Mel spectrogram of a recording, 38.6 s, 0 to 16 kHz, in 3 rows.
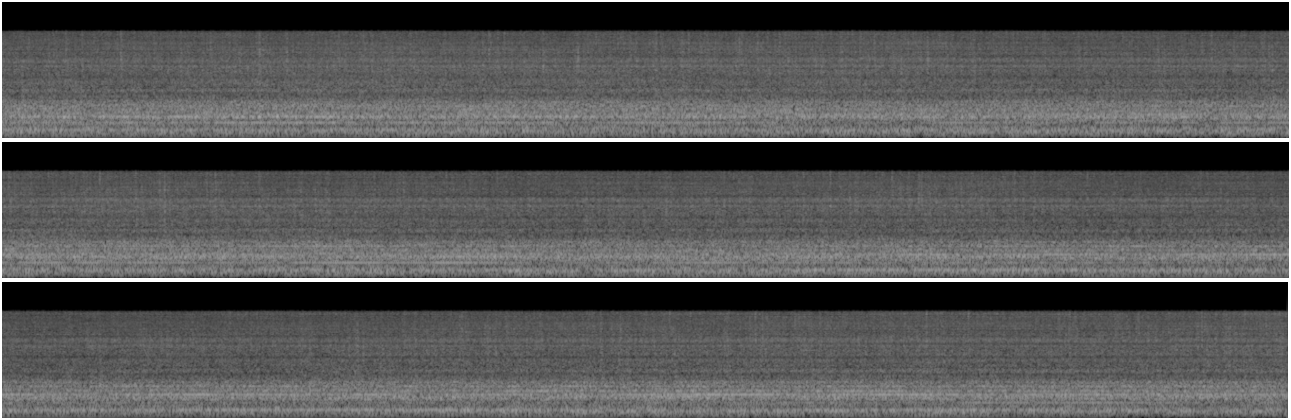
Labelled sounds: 3.1	3.3	vessel noise, 7.4 to 7.6 kHz

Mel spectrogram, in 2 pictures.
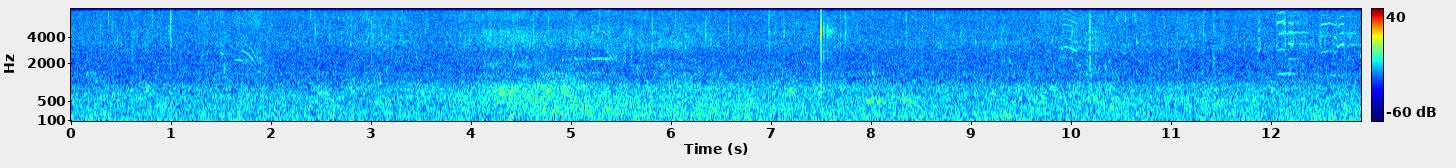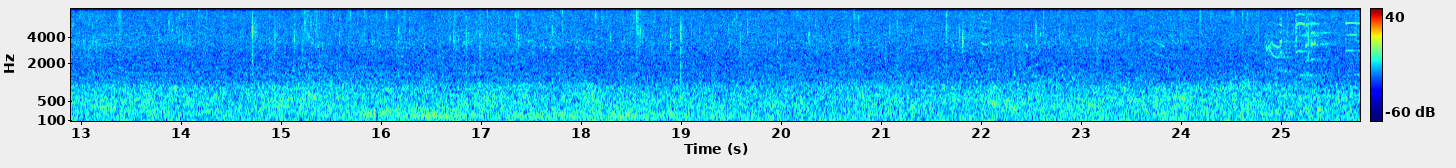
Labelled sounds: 5.0	5.4	Pacific white-sided dolphin, 2.1 to 2.4 kHz
12.1	12.8	Pacific white-sided dolphin, 4.3 to 6.1 kHz
25.1	25.5	Pacific white-sided dolphin, 4.3 to 5.8 kHz

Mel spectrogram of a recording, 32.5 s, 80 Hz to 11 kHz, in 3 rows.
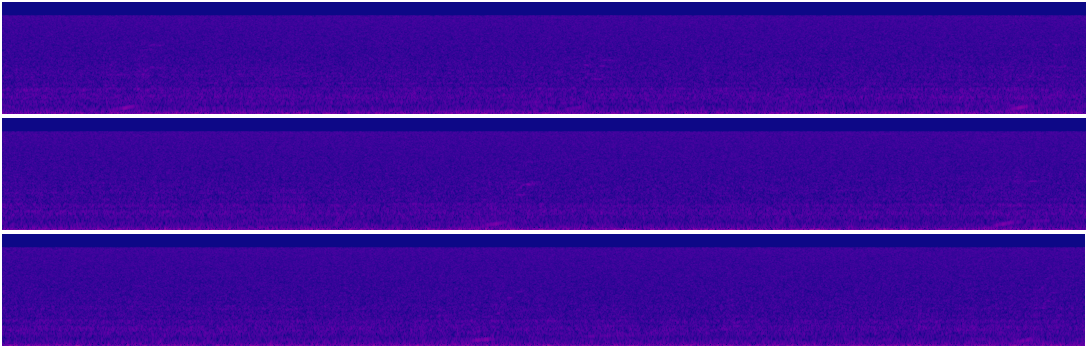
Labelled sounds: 16.0	16.2	humpback whale, 1.3 to 1.8 kHz

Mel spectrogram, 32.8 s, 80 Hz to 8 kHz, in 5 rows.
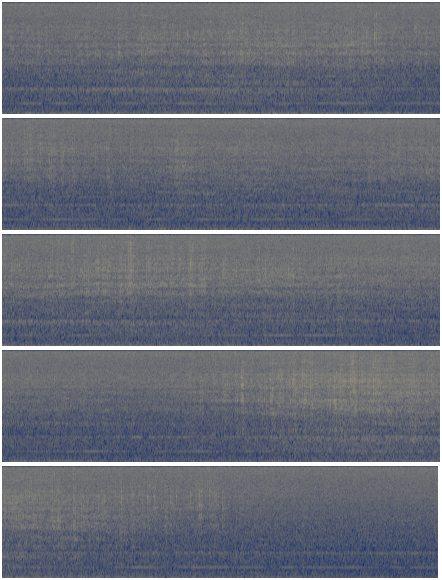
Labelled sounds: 25.5	25.8	vessel noise, 2.2 to 2.6 kHz

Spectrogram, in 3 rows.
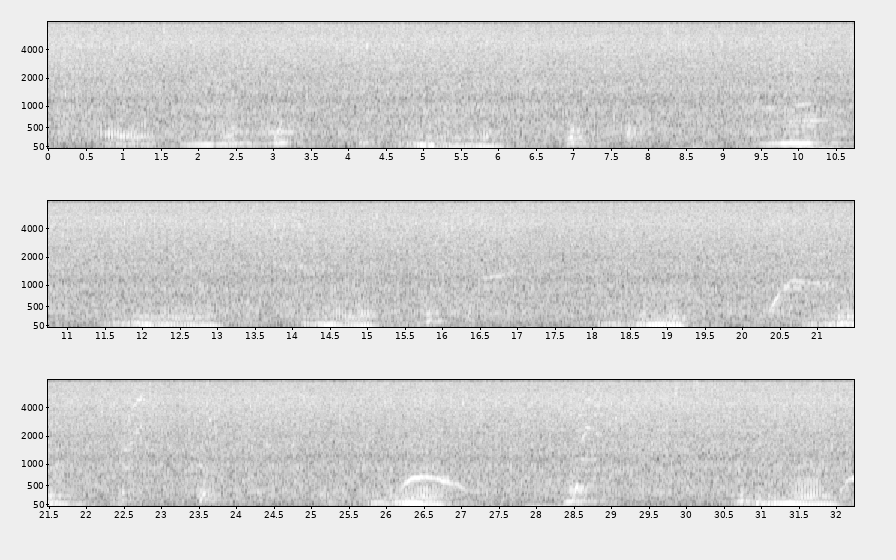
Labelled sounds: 16.5	16.9	humpback whale, 1.2 to 1.3 kHz
20.5	20.9	humpback whale, 0.91 to 1.2 kHz
28.6	28.8	humpback whale, 1.1 to 1.2 kHz

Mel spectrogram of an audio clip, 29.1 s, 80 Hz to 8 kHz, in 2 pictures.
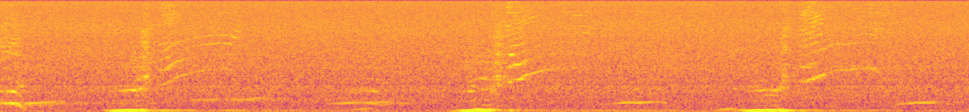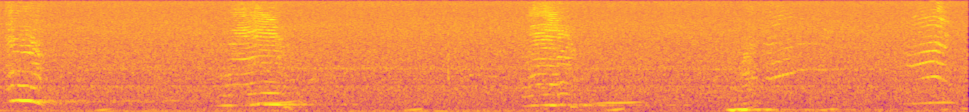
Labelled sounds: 0.1	0.3	humpback whale, 1.8 to 2.0 kHz
2.4	3.4	humpback whale, 1.2 to 2.5 kHz
7.6	8.3	humpback whale, 0.90 to 5.7 kHz
12.0	12.5	humpback whale, 0.83 to 4.8 kHz
13.0	13.2	humpback whale, 1.1 to 1.3 kHz
14.8	15.1	humpback whale, 1.8 to 2.0 kHz
18.0	18.8	humpback whale, 1.6 to 6.3 kHz
22.5	23.1	humpback whale, 0.96 to 5.8 kHz
26.1	26.7	humpback whale, 0.93 to 1.2 kHz
28.1	28.8	humpback whale, 0.86 to 5.2 kHz

